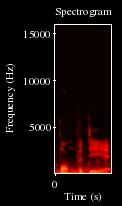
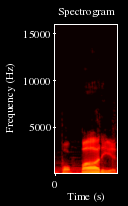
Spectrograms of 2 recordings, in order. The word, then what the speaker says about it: Bombardier: time which is a bombardier aircraft or bombardier depending on the way that you pronounce these french words and these aircraft they're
